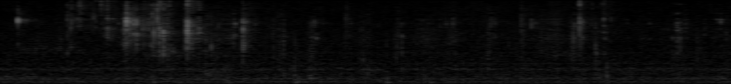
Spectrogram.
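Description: Faint chewing of cooked stinkhorn mushroom egg (Phallus impudicus): scattered soft mouth clicks, thickest in the first second or two.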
